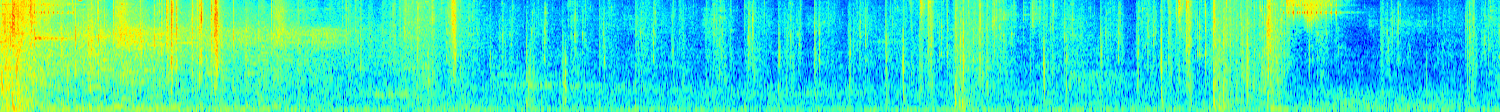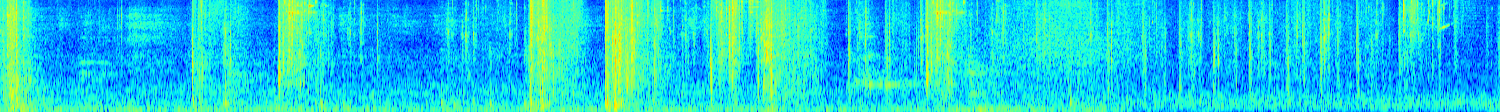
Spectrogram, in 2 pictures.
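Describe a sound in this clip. Footsteps thud and shuffle on a hard floor.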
